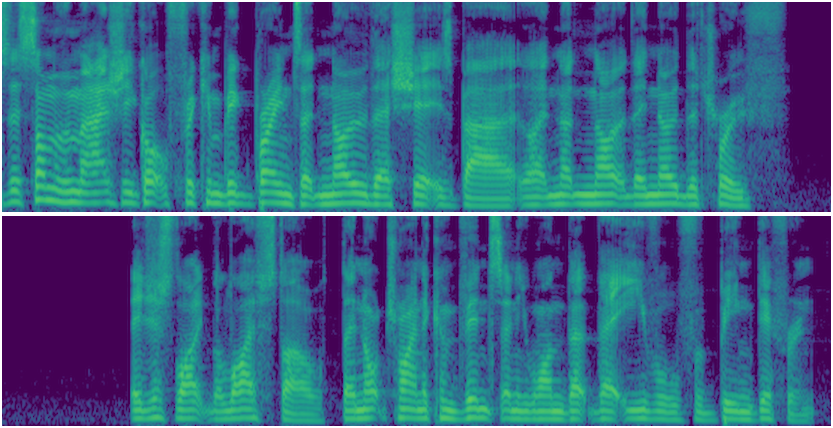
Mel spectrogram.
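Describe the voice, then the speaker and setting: Man, streamer, rambling rant, dry close sound, mid pitch. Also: no echo. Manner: rambling, profane, many restarts. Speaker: game streamer.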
